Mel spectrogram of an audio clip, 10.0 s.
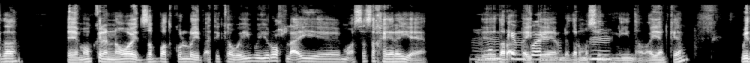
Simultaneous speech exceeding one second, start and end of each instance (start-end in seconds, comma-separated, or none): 6.3-8.2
